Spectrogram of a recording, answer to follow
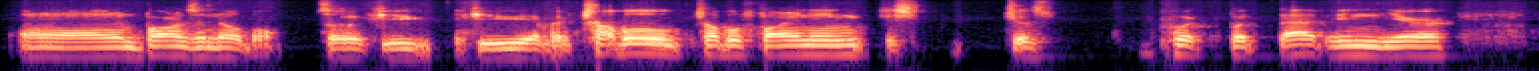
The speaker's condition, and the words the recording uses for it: Aphasia. I, you know, there are things that goes in my my mind that I I did forgot and, or, uh, and pops up in in my mind.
